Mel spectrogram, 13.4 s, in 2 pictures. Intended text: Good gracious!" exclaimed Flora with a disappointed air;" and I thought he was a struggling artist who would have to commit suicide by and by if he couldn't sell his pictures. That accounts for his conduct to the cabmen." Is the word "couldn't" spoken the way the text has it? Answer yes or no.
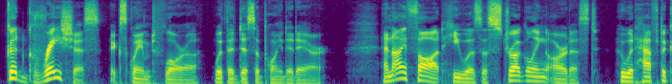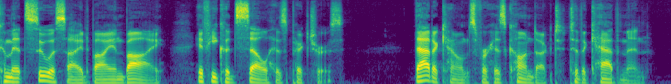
no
